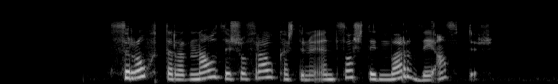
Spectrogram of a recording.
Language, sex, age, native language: Icelandic, female, 20-29, Icelandic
